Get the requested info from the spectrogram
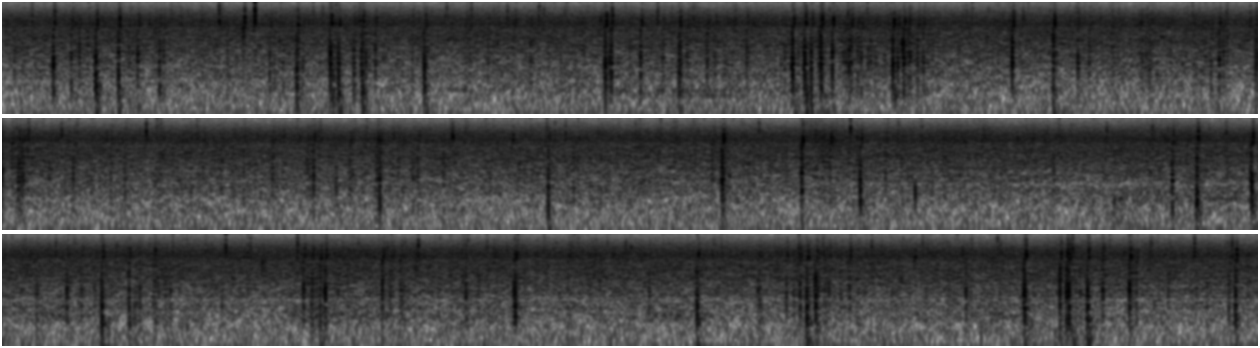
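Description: Steady rain falling through forest foliage, with frequent sharp drips of drops striking wet leaves, coming in small clusters now and then.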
